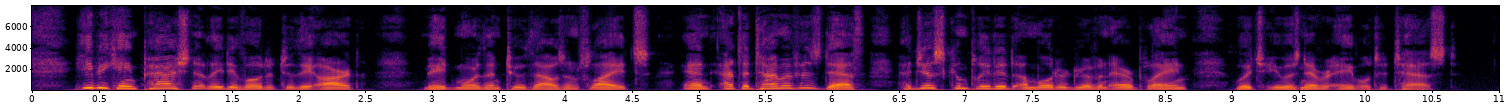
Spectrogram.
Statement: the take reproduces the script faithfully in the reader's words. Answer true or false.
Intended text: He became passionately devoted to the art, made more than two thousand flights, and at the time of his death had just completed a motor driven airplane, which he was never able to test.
true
